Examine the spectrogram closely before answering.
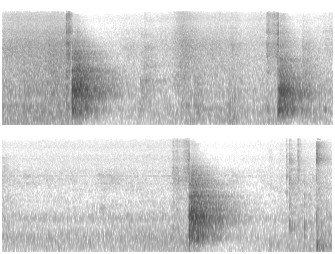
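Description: A knife chops through a cucumber onto a wooden board with sharp thuds.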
